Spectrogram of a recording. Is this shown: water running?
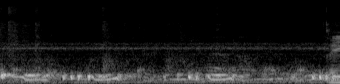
no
